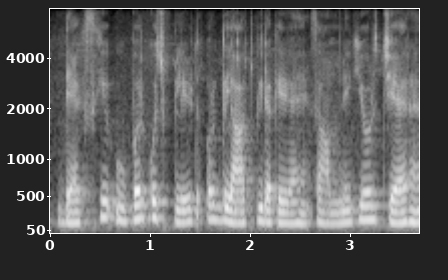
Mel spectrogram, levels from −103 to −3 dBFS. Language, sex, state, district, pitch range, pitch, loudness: Hindi, male, Bihar, Darbhanga, 145-185 Hz, 155 Hz, -18 LUFS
